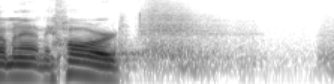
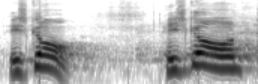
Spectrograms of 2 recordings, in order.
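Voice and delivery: acted outcry; 8 semitones higher, 7 dB louder, slower than usual. Acting family's cry that he's gone.

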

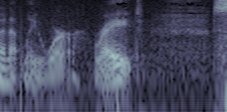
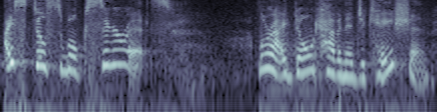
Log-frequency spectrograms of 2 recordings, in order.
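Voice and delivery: higher-pitched mock objection; imagined protesting listener; 4 semitones higher than usual. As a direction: play a doubter pleading excuses. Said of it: "so you're still thinking".

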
